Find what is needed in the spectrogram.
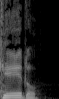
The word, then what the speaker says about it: Gödel: How do you say it? – Gödel? I think it's Gödel, I guess. I thought it was Gödel. – Gödel. That's how you actually pronounce it. Gödel.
